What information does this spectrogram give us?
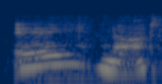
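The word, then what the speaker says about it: A₀: It's going to be A naught-- that's how you pronounce that.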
